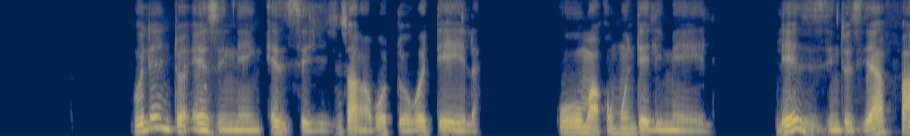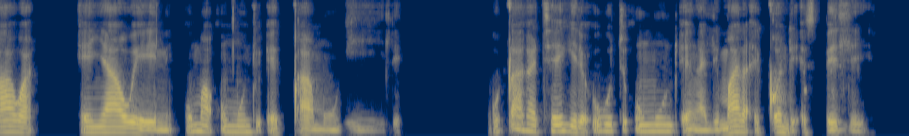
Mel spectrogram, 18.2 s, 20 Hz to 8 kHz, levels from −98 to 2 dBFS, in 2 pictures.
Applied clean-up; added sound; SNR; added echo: none; none; none; none.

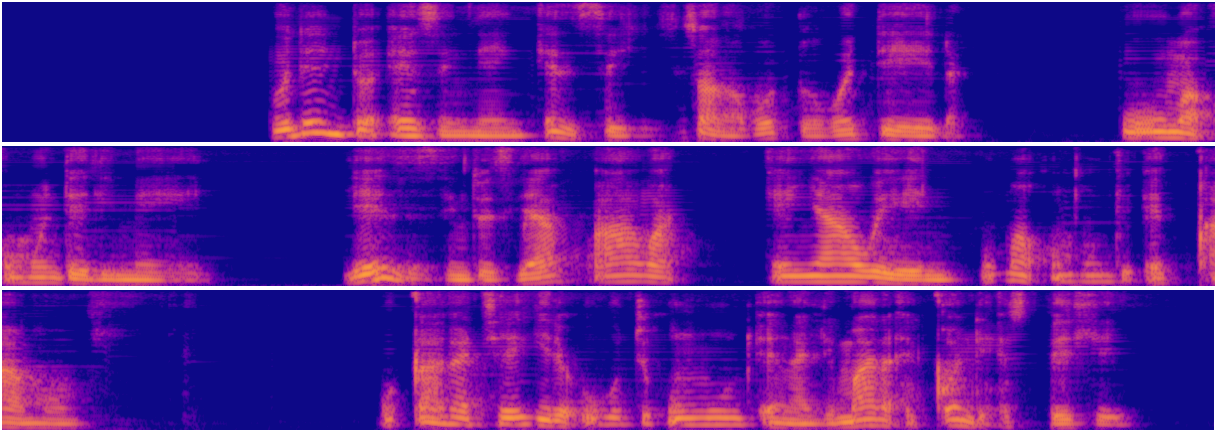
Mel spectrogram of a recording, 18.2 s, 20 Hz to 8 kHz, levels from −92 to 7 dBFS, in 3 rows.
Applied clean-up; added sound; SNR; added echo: neural mask model DeepFilterNet 3.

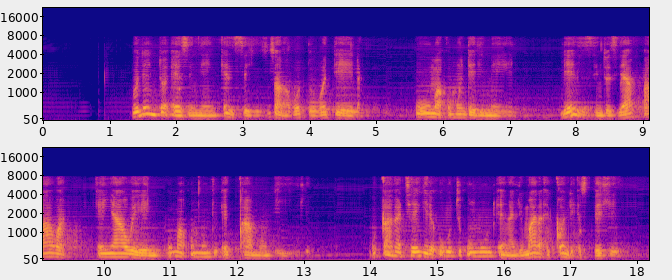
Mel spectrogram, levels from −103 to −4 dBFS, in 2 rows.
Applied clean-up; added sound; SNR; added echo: neural separator model SepFormer DNS4.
